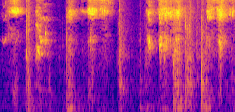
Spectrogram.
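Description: Shrill squeaking chatter on each sweep, roughly two strokes a second, rubber dragging unevenly on glass; aged, hardened wiper blade.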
